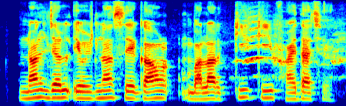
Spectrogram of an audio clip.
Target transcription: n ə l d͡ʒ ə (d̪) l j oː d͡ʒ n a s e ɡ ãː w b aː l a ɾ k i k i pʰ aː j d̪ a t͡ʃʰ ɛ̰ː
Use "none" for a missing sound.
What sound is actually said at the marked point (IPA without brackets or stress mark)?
none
